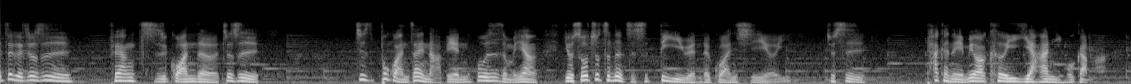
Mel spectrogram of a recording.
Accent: Taichung, Taiwan; 假设好，我是台中人，我就以拿台中当例子。

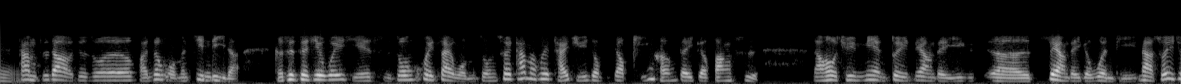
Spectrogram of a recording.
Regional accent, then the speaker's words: Taiwan; 日本他们很多的观念跟我们台湾人基本上是不一样

